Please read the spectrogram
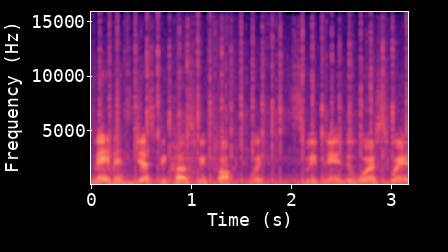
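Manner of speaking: ordinary delivery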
